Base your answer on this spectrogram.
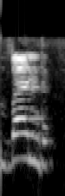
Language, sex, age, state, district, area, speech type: Hindi, female, 18-30, Uttar Pradesh, Azamgarh, urban, read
